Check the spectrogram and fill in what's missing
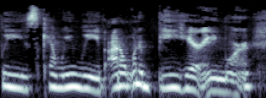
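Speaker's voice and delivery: desperate, pleading, begging tone. Speaker retells begging her sister-in-law to leave the club, retelling pleading to leave. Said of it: "I was begging my sister-in-law".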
